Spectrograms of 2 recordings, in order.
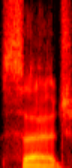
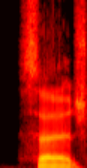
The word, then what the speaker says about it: Serj: Hey ChatGPT, my name's Serj. It's spelled S-E-R-J, but you pronounce it like surge, like a surge of energy.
